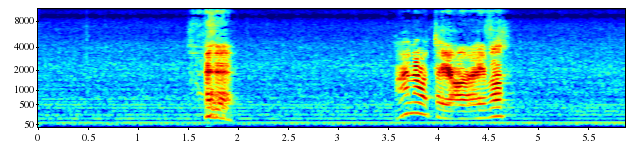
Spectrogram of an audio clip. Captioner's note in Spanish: risas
